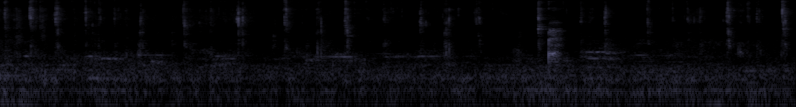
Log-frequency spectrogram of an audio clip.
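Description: A person chewing soft food, rice with stir-fried mushrooms, close to the microphone, with many small wet mouth clicks and smacks. One brief louder noise comes about eight seconds in.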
